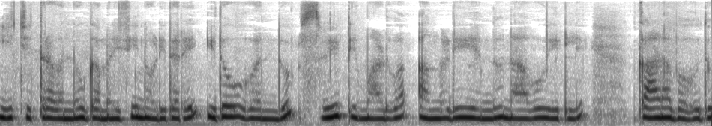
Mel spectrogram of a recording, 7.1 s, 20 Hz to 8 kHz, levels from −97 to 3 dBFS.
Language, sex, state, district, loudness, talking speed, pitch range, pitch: Kannada, female, Karnataka, Bangalore, -13 LUFS, 110 wpm, 205-230 Hz, 220 Hz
